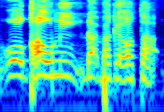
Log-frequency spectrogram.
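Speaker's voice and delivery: high, mocking scolding voice. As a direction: mimic an exasperated boss. Boss scolding quoted in sermon. (suara bos memarahi dengan nada tinggi)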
